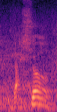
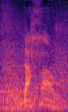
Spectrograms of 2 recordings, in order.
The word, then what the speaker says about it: Dachau: che ci porta a Dachau, Dachó o come si pronuncia realmente: Dajau.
